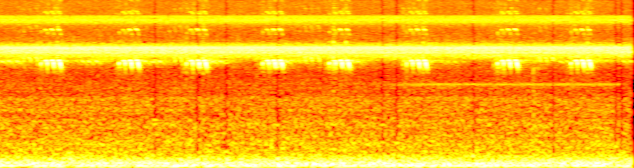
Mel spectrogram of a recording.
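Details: Rhythmic night cricket chirps, bright pulses repeating about every half second, over unbroken high insect trilling and a low constant rumble.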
